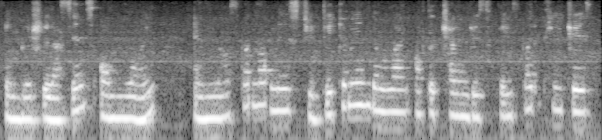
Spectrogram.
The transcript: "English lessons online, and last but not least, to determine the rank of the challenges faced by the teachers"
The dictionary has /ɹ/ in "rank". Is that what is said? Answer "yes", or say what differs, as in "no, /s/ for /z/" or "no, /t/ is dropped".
no, /l/ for /ɹ/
